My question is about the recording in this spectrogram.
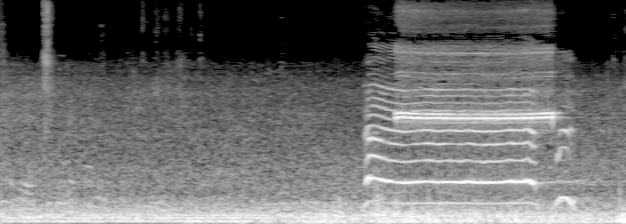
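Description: A drill commander's shouted word of command, drawn out and held for about two seconds in a steady pitch, then cut short by a brief sharp syllable, over a steady low rumble of wind on the microphone.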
